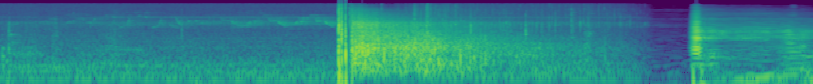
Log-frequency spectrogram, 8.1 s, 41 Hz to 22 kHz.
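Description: A 12-gauge shotgun loaded with birdshot fires once about three and a half seconds in. Its report trails off over about three seconds. Near the end a second sharp bang comes as the target is hit.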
